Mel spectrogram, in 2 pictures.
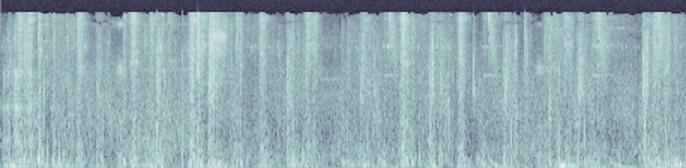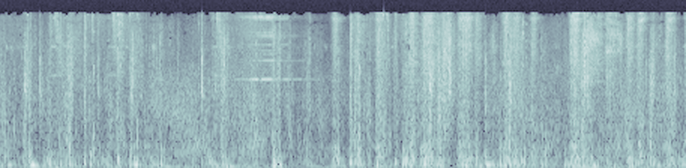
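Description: Energy blasts zap and crackle.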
